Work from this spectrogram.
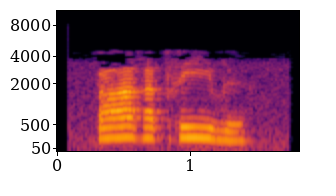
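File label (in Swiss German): "baretriiwel", Alsatian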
